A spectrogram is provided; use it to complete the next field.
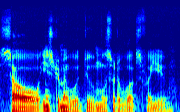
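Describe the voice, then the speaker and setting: A man's fairly low voice in a Chinese accent, monotone and flat, at a moderate pace. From Malaysia. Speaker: postdoctoral chemistry researcher. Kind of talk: interview. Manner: halting.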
